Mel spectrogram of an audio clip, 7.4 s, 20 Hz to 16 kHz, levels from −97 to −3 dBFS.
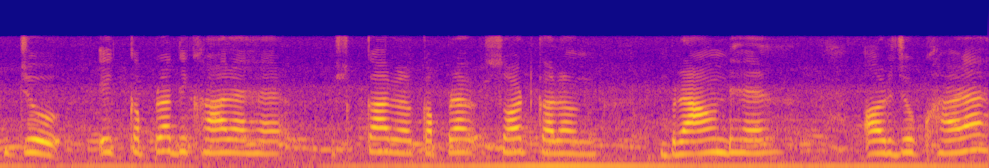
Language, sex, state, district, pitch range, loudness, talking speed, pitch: Hindi, female, Bihar, West Champaran, 250-275 Hz, -18 LUFS, 145 wpm, 260 Hz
